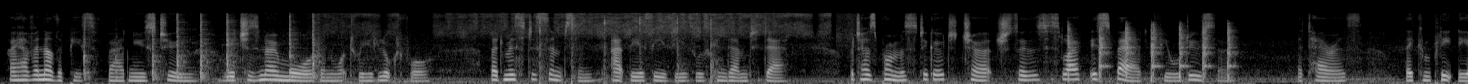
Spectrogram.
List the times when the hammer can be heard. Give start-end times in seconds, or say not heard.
0.8-3.2, 5.3-7.2, 10.7-12.4.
